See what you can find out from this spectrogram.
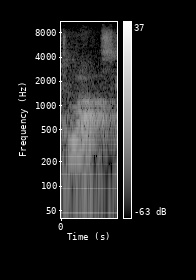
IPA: tu ˈɑːsk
